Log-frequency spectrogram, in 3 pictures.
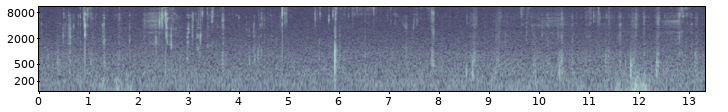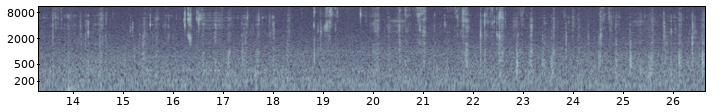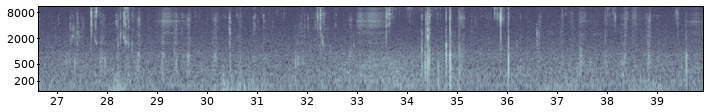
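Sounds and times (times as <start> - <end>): person chewing food: 0.0 - 39.9
crisp crunches: 0.4 - 39.9
soft low thumps: 1.0 - 3.1, 8.4 - 12.5, 29.8 - 33.0.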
